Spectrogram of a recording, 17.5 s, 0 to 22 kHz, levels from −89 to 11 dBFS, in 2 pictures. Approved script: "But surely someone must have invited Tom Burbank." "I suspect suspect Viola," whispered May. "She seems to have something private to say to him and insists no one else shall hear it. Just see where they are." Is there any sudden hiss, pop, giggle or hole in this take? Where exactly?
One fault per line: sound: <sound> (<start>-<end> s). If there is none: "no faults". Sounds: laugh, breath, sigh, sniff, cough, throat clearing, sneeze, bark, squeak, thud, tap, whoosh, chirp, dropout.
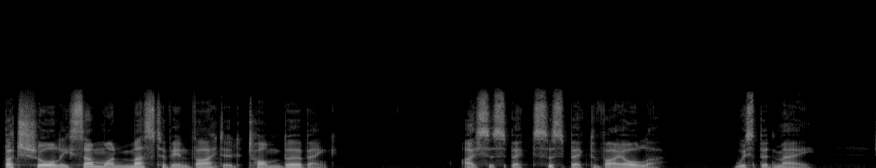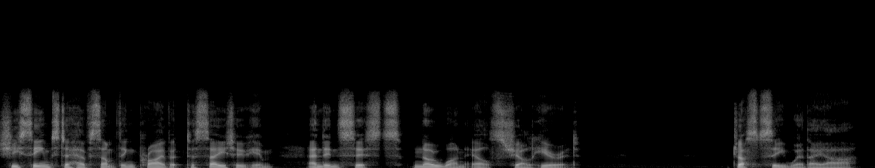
no faults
